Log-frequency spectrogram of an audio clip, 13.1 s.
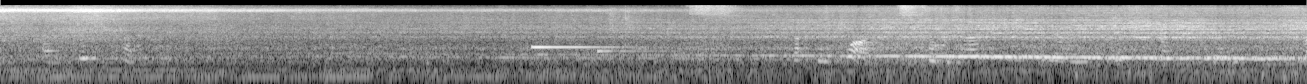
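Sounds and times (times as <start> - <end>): train wheels rumbling on rails: 0.0 - 13.0
high steady tone: 5.3 - 7.6.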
